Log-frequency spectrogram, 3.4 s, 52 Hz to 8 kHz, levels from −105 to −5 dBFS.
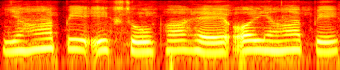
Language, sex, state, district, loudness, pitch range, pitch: Hindi, female, Bihar, Katihar, -16 LUFS, 195-220 Hz, 210 Hz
